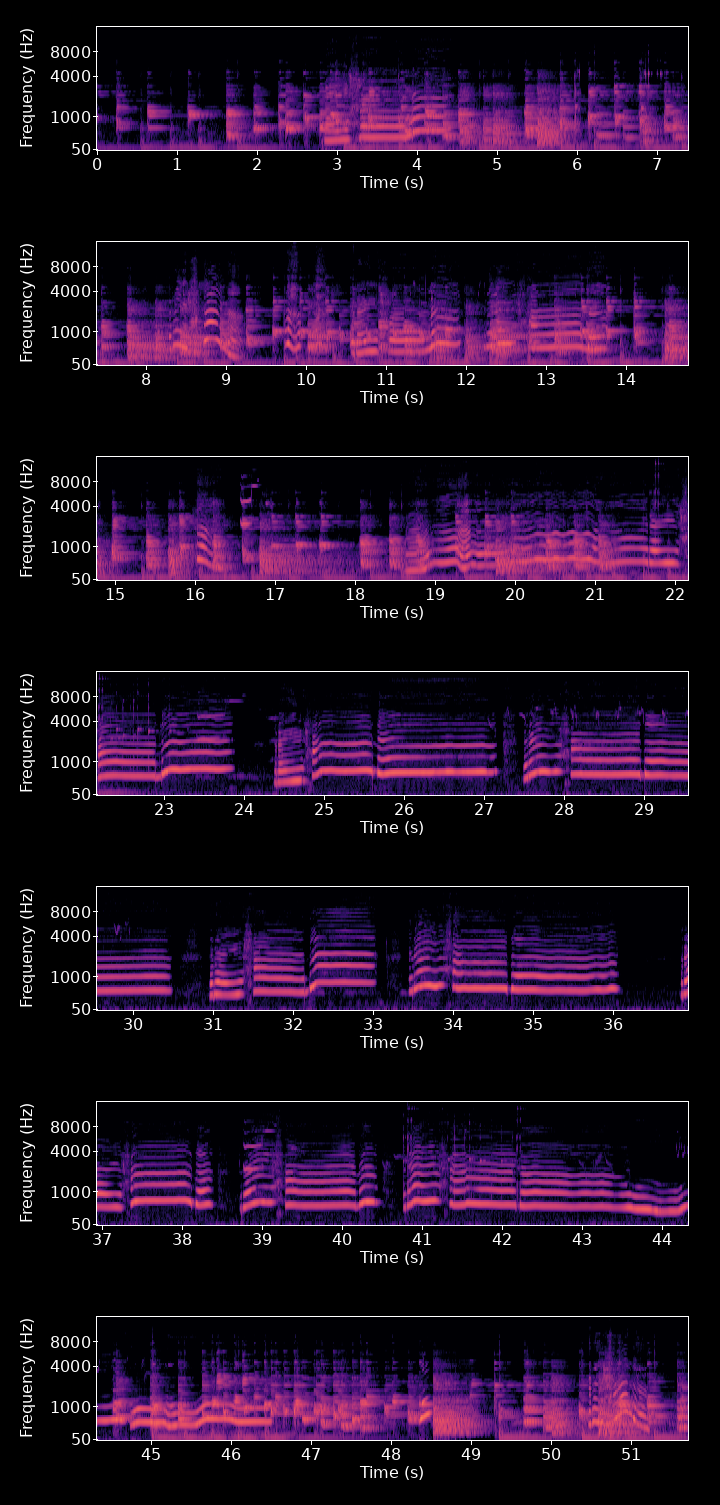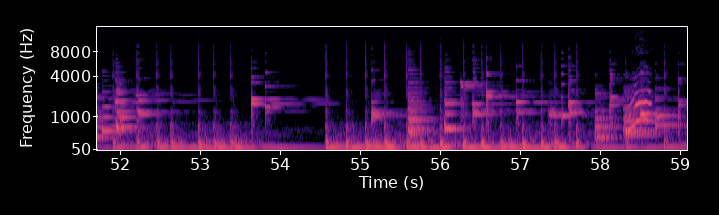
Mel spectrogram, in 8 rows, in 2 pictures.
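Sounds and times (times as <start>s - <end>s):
childlike voice singing: 10.6s - 13.8s, 18.6s - 36.1s, 36.9s - 46.6s, 50.5s - 51.2s.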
